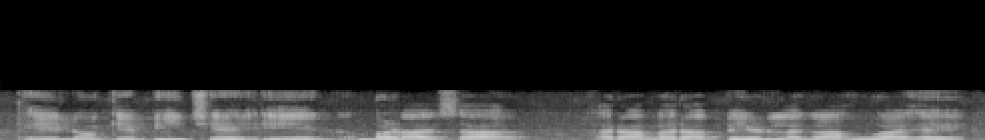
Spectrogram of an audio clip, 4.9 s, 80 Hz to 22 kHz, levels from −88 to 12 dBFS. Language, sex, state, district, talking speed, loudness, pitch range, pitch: Hindi, male, Uttar Pradesh, Lucknow, 145 wpm, -16 LUFS, 105-120 Hz, 110 Hz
